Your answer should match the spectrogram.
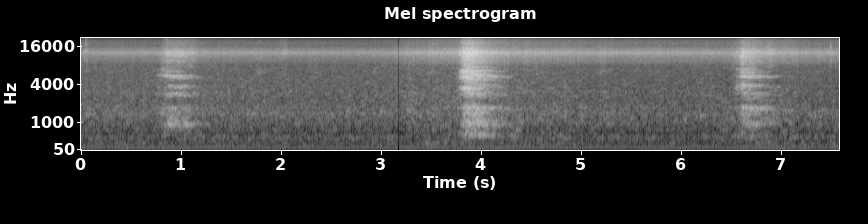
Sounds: Sigh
